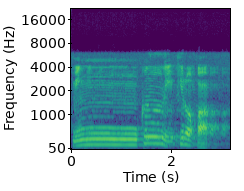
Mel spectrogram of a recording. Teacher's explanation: Ini ikhfa ab'ad, mendekati eng, berdengung ya, itu mendekati eng, yang mana dengungannya lebih dominan daripada samarnya.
